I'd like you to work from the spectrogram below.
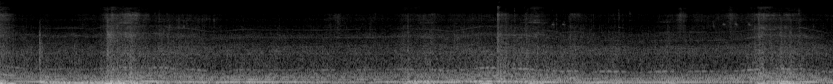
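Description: In Mass Effect: Andromeda, an upgraded vehicle drives with a steady, loud engine drone and some rumbling bumps, continuous throughout.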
